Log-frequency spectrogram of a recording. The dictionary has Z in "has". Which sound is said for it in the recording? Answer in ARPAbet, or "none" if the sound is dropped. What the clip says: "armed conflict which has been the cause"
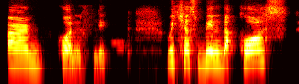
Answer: S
